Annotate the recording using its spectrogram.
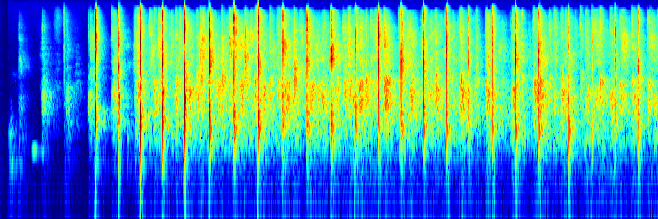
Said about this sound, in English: So if you're a mother this morning, I'd like you to stand up so we can applaud you for the work that you've done.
